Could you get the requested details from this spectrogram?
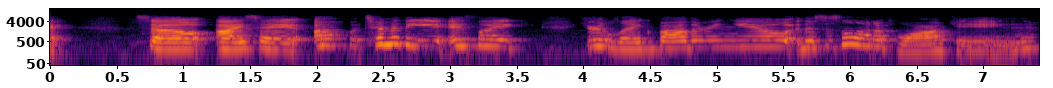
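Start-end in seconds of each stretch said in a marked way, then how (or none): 2.0-7.4 playful, flirtatious tone with lightly raised pitch. Playing a character walking with Timothy in the woods: flirty.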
